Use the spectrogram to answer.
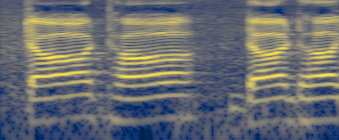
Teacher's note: ट, ठ, ड, ढ ये आपका मूर्धन्य है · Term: मूर्धन्य व्यंजन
